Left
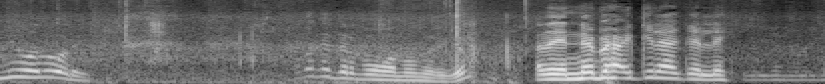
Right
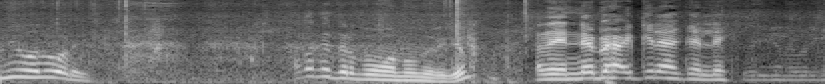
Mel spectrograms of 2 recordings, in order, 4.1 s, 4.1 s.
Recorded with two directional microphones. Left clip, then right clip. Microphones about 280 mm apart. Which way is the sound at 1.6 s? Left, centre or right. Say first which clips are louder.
Right 4 dB; right.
